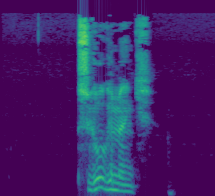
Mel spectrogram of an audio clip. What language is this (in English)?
Kabyle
